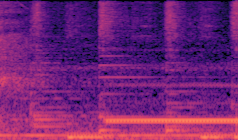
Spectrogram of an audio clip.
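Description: An outgoing phone call rings through the line: steady electronic tones with a regular pulsing rhythm, fairly loud, with no one speaking.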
